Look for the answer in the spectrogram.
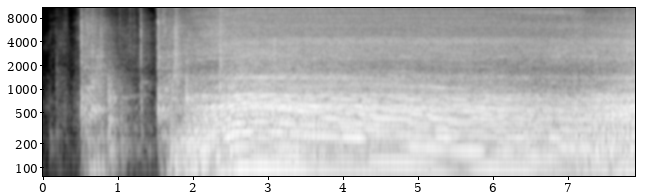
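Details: Grandfather's old Evinrude six-horse Fisherman two-stroke outboard, pulled from a farm barn and primed with choke on: after a couple of pulls it catches and settles into a steady, even two-stroke buzz that holds speed cleanly; normal running.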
